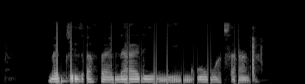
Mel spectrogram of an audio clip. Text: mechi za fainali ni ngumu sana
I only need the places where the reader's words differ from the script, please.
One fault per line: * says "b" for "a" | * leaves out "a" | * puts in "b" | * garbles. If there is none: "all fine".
all fine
